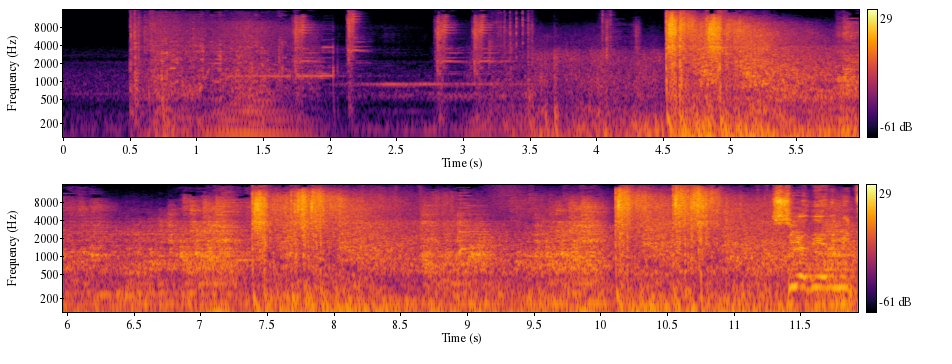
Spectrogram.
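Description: Enemy warships open fire in a naval battle game, bursts of gunfire and booms rolling in densely from about four seconds on after a sparser, quieter opening, loud and continuous with engine-like rumble beneath.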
